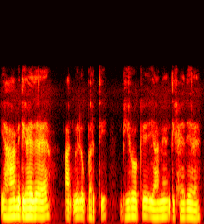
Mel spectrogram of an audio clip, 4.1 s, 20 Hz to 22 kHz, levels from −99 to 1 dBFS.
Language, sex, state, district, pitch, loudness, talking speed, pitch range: Hindi, male, Arunachal Pradesh, Longding, 110 Hz, -20 LUFS, 190 wpm, 105-115 Hz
